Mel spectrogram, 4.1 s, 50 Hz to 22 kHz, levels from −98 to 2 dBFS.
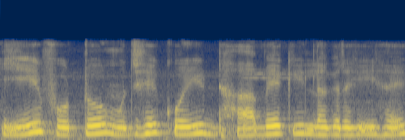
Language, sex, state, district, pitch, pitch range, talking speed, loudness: Hindi, male, Chhattisgarh, Raipur, 180 Hz, 170-200 Hz, 135 wpm, -14 LUFS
